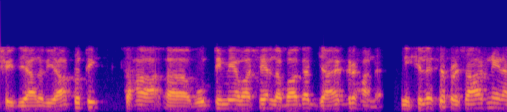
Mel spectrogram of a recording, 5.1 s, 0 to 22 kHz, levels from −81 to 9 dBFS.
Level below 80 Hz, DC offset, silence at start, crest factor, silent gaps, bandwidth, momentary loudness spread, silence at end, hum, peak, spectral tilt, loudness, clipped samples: -60 dBFS; under 0.1%; 0 s; 14 dB; 3.86-3.93 s; 4.1 kHz; 6 LU; 0 s; none; -2 dBFS; -7.5 dB/octave; -16 LUFS; under 0.1%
